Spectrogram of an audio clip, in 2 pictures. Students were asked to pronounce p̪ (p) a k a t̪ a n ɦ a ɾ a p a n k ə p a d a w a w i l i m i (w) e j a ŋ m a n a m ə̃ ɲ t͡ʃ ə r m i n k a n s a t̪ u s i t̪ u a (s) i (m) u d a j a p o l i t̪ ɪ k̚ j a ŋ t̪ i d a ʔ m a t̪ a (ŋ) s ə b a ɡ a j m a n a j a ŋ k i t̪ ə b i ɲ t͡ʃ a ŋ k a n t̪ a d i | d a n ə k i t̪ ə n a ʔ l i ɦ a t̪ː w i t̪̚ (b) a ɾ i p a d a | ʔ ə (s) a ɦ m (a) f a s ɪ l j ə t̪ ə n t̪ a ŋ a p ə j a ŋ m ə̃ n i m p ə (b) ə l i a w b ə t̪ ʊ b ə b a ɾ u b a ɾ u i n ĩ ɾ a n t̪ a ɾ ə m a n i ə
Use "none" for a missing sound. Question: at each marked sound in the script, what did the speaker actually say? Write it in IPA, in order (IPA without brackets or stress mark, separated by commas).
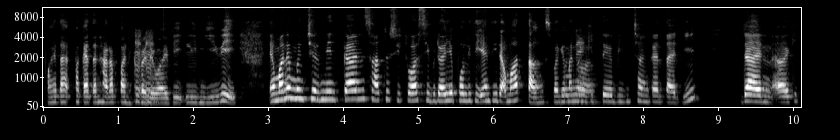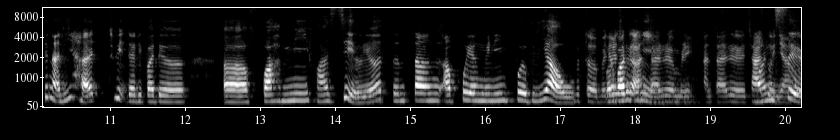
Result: p, w, s, b, ŋ, d, f, i, b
